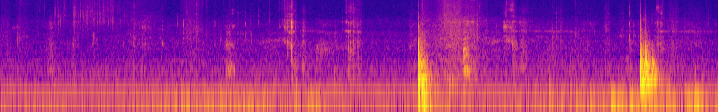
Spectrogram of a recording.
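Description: Someone biting into and chewing a slice of raw potato sprinkled with salt. There are a few sharp crunches, the loudest about four seconds in.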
